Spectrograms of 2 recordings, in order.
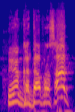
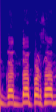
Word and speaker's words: गद्दा प्रसाद: गधा प्रसाद। देखिए हमारा नाम गद्दा प्रसाद है। गधा प्रसाद नहीं। कृपया कर नाम का उच्चारण सही करें।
